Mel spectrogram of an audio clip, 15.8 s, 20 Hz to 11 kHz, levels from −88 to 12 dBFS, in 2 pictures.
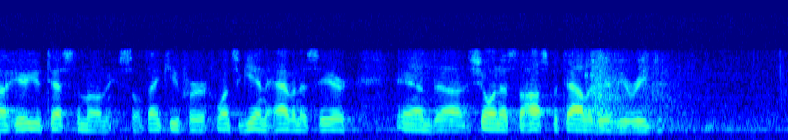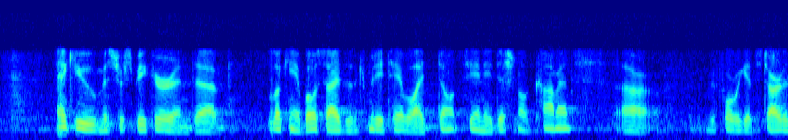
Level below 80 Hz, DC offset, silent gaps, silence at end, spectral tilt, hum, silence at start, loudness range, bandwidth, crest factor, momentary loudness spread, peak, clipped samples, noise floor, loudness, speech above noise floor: -84 dBFS; under 0.1%; none; 0 s; -5.5 dB/octave; none; 0 s; 5 LU; 8.2 kHz; 20 dB; 20 LU; -22 dBFS; under 0.1%; -64 dBFS; -43 LUFS; 22 dB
